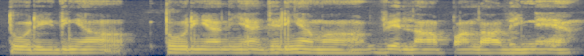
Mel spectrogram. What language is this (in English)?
Punjabi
